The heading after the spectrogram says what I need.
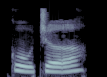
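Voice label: "骨折", Mandarin Chinese; hsk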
